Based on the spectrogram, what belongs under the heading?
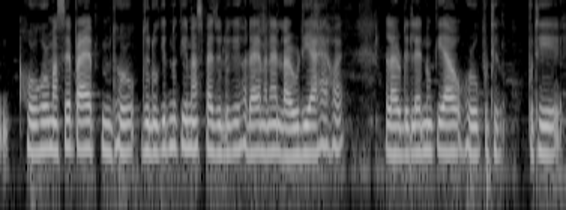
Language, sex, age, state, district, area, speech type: Assamese, female, 30-45, Assam, Lakhimpur, rural, spontaneous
